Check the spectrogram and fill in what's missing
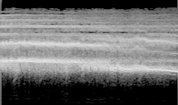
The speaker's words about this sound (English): a blood-curdling scream echoes from the outside near the beach.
